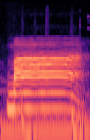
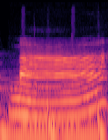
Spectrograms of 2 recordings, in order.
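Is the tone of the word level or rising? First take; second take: level; rising. First: The word is said with a level tone. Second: The word is said with a rising tone.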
